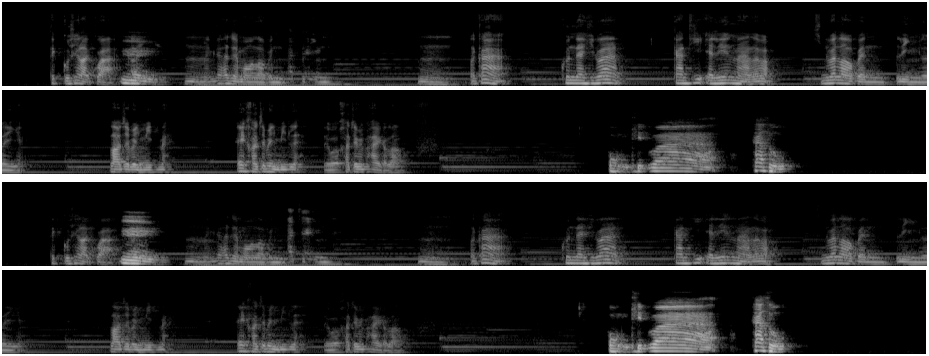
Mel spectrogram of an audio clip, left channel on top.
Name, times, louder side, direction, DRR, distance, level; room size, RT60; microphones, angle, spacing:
voice 1, 0.5-1.4 1.8-3.4 4.2-5.1 5.6-6.2 6.7-7.7 8.1-9.5 10.3-10.9 11.6-13.3, left 3 dB, 55° left, 0.8 m, -33 dB
sound 1, 1.1-15.0, equal, 5° left, 7.3 m, -51 dB
voice 2, 1.2-1.7 3.0-3.1 15.3-16.4 16.8-17.1, right 5 dB, 85° right, 0.5 m, -25 dB
sound 2, 1.7-4.7, right 1 dB, 55° right, 3.3 m, -54 dB
12.5 x 11.0 x 2.5 m
head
